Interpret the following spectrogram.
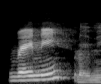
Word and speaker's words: Remy: uh how you okay how you say it again raymie yeah raymie just like remy okay you know that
